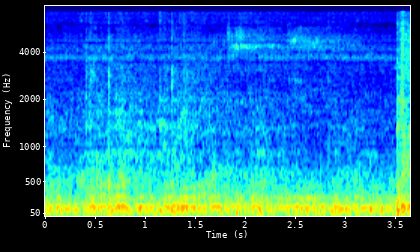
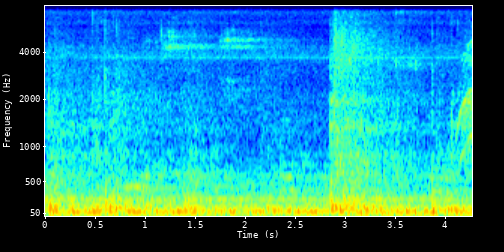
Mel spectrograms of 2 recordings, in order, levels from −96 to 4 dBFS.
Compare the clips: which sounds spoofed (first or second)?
first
